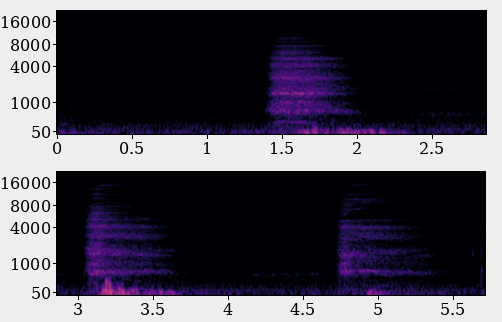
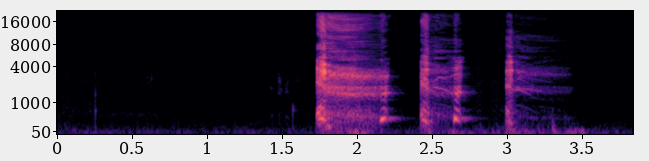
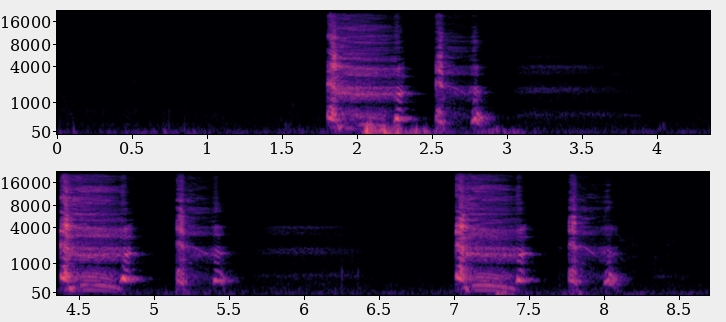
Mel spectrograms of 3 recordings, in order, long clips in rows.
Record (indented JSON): {
  "exhalation_length": "5.7 s",
  "exhalation_amplitude": 877,
  "exhalation_signal_mean_std_ratio": 0.45,
  "cough_length": "3.8 s",
  "cough_amplitude": 25594,
  "cough_signal_mean_std_ratio": 0.28,
  "three_cough_length": "8.7 s",
  "three_cough_amplitude": 8911,
  "three_cough_signal_mean_std_ratio": 0.33,
  "survey_phase": "beta (2021-08-13 to 2022-03-07)",
  "age": "18-44",
  "gender": "Female",
  "wearing_mask": "No",
  "symptom_cough_any": true,
  "symptom_new_continuous_cough": true,
  "symptom_runny_or_blocked_nose": true,
  "symptom_shortness_of_breath": true,
  "symptom_fatigue": true,
  "symptom_headache": true,
  "symptom_change_to_sense_of_smell_or_taste": true,
  "symptom_loss_of_taste": true,
  "symptom_onset": "3 days",
  "smoker_status": "Never smoked",
  "respiratory_condition_asthma": false,
  "respiratory_condition_other": false,
  "recruitment_source": "Test and Trace",
  "submission_delay": "1 day",
  "covid_test_result": "Positive",
  "covid_test_method": "ePCR"
}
